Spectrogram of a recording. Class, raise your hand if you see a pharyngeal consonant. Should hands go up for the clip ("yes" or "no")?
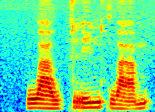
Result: no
